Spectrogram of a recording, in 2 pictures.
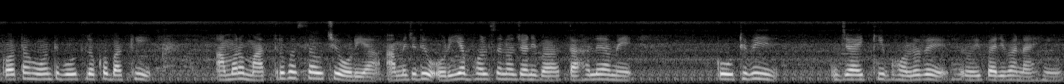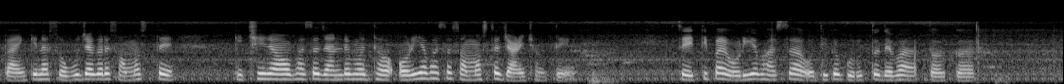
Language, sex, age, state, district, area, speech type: Odia, female, 18-30, Odisha, Malkangiri, urban, spontaneous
